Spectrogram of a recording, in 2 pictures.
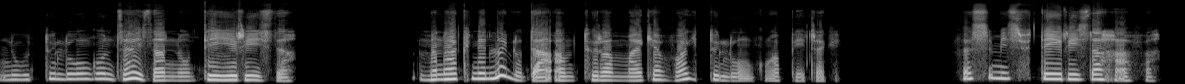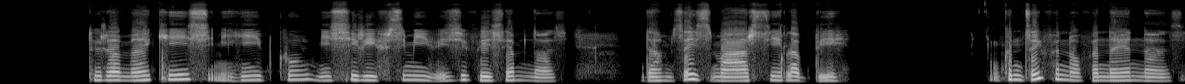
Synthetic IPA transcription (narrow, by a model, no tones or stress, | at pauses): nut̪uluŋɡunizajzaninut̪eiɾiza | manakinanlelud̪aa̰mit̪ʰuɾamajkʲavaɡit̪ulṵŋɡuŋapeʈ͡ʂa̰kə̥ | fasimisi̥fi̥t̪eiɾiziaha̰fə | t̪uɾamajkʰisḭmḭɦibikʲumisiɾivi̥simivḛzivezeaminaz̥i̥ | d̪aamiz̥ajizimaaɾislabḛ | ṵkanizajfanovanajanazi̥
